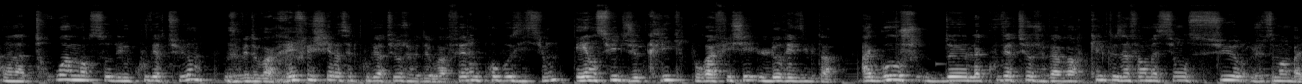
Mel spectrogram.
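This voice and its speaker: A man hosting a casual book cover quiz vlog, thinking aloud and often trailing off softly. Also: fairly high pitch. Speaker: book vlogger. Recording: roomy echo, faint background music.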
